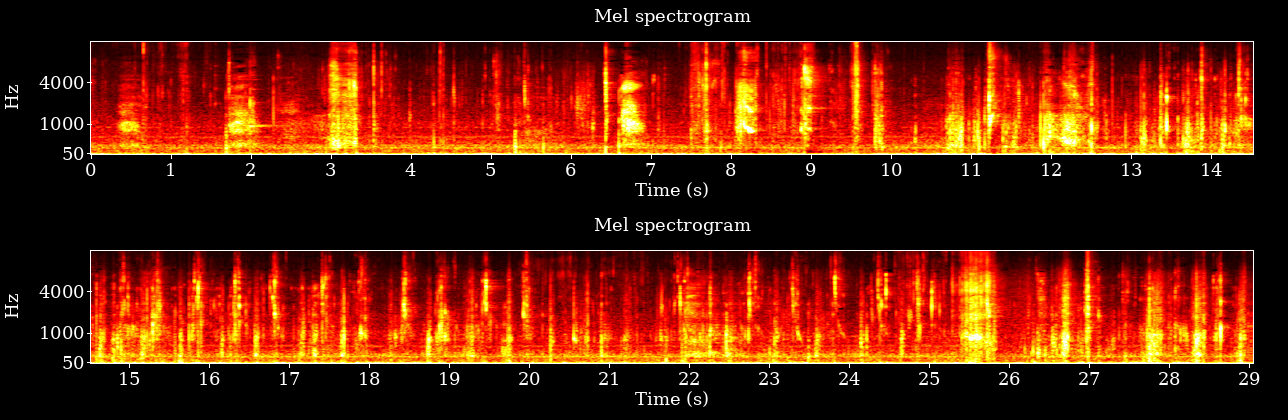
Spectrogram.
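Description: Prawns being chewed close to a clip-on microphone: a steady run of short wet crunches and bites.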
